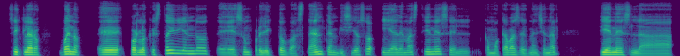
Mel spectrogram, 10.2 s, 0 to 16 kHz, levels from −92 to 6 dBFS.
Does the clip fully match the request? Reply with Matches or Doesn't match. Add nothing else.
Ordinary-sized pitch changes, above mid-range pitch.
Doesn't match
